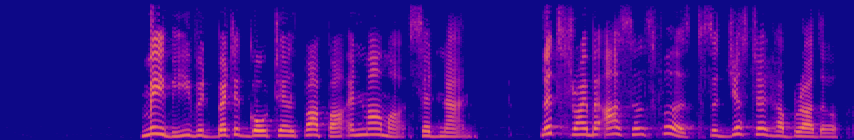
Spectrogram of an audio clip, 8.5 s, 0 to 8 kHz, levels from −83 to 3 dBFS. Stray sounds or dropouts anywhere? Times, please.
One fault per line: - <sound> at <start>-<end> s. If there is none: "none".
none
